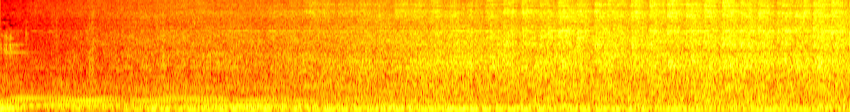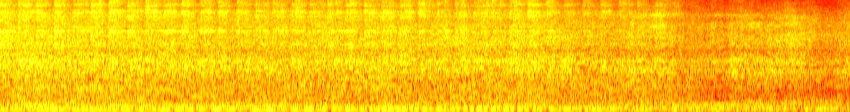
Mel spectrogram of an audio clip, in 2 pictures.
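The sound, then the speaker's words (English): Hydraulic drills and compressors at a fracking site run in a constant, loud mechanical drone, with a steady low hum and a broad rushing noise that never lets up. No one speaks. “In some parts of the country right now, that sound, hydraulic drills and compressors used in fracking, is a constant presence.”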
